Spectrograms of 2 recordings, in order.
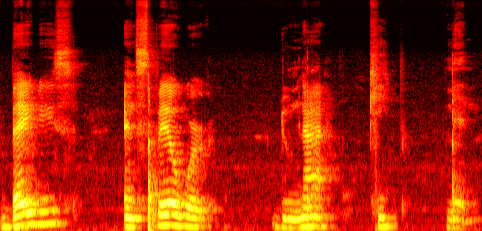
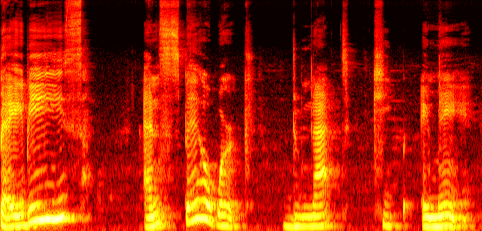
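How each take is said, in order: First: It is said at a normal volume. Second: It is said at a louder volume.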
